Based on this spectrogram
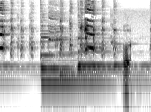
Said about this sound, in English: I like chicken. The chicken apparently doesn't like you.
